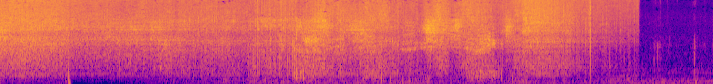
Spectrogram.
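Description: Water poured into hot fried spice paste in a wok, sizzling and hissing loudly. The sizzle cuts off suddenly about eight seconds in.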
